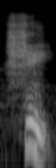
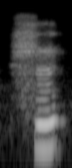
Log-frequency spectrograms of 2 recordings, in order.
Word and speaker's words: 师: Li fa shi, she, but it's not pronounced she, but it's pronounced shi.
